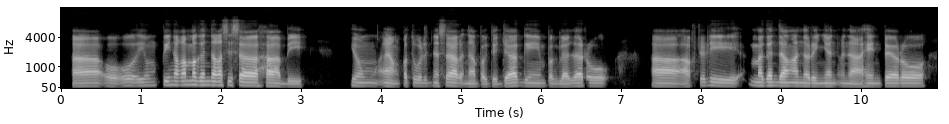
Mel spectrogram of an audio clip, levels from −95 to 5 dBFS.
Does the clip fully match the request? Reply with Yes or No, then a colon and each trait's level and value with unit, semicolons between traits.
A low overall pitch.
Yes: low, 130 Hz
